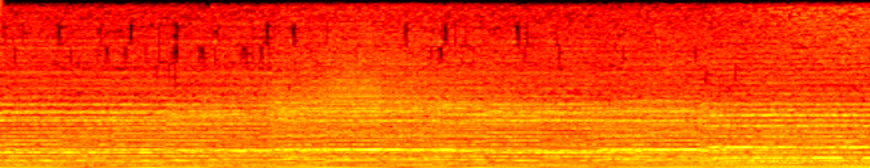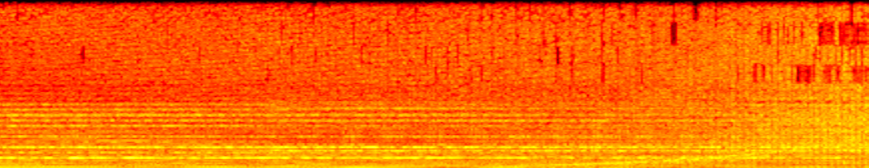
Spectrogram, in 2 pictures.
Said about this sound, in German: Wir spielen den Jingle und dann sehen wir uns und hören wir uns gleich wieder.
